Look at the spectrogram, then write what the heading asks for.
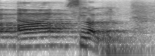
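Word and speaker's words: arsenal: ये जो आर है ना ये आर नहीं बोला जाएगा दोस्तों। यहां पर ये क्या है? साइलेंट है। इसका क्या प्रोनंसिएशन होगा? करेक्ट आसन। क्या होगा? आसनल।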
